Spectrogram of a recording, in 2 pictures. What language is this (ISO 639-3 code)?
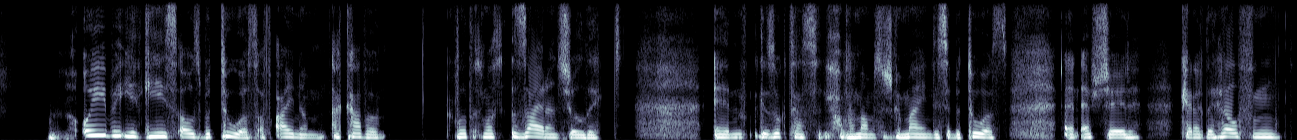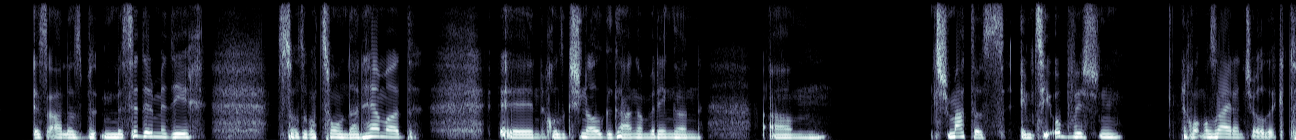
yid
